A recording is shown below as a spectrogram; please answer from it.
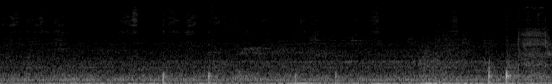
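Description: Chalk or marker scratching across a board during a chemistry lecture, a few short sparse strokes and taps over a quiet room hum, close but soft, with no clear speech.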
